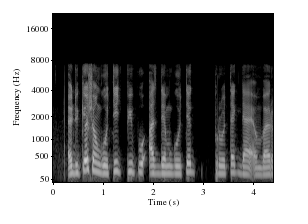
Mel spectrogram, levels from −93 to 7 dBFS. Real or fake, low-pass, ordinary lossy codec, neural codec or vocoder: real; 7.2 kHz; none; none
